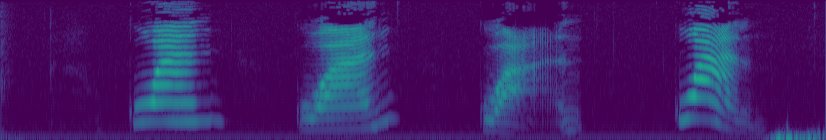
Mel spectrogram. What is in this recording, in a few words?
"guan", Chinese pinyin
